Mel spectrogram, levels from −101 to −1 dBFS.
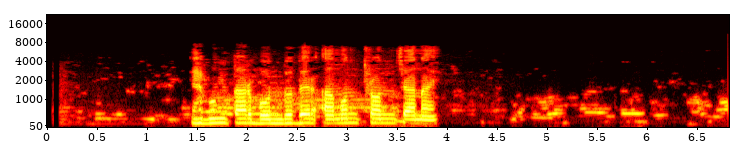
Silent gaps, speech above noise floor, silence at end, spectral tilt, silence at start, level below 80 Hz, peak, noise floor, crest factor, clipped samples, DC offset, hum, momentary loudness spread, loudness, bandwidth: none; 41 dB; 0 s; -8 dB/octave; 0.5 s; -58 dBFS; -2 dBFS; -57 dBFS; 16 dB; under 0.1%; under 0.1%; none; 23 LU; -15 LUFS; 7 kHz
